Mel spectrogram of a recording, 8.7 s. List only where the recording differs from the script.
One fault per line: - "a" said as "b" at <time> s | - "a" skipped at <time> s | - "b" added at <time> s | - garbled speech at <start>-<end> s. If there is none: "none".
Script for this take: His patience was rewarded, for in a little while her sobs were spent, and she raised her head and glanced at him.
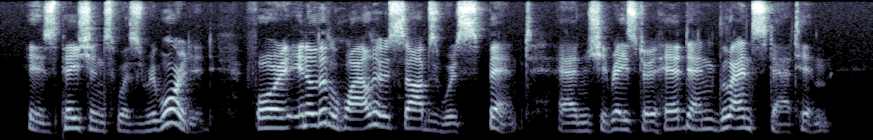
none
